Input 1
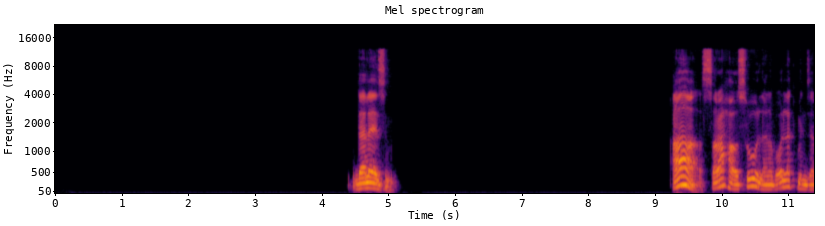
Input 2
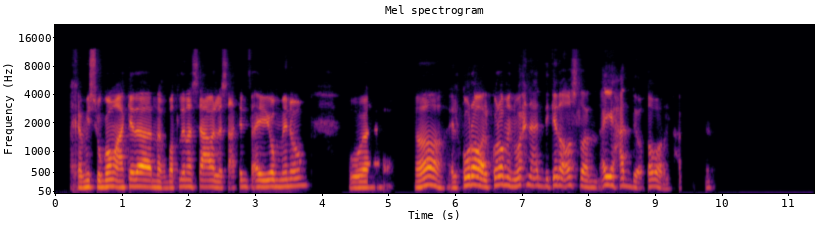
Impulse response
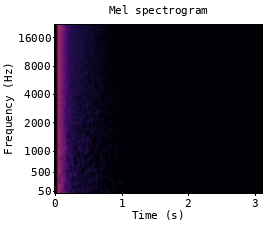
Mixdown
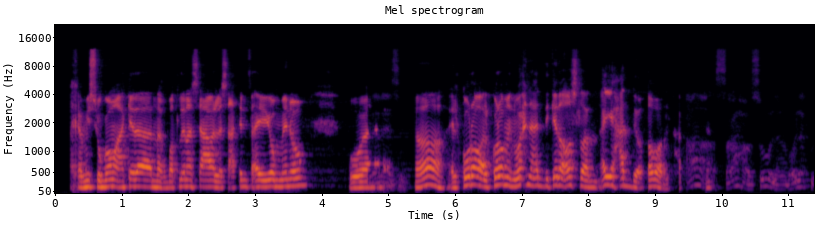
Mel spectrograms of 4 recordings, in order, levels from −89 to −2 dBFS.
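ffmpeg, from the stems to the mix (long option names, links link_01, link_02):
-filter_complex "[0:a]alimiter=level_in=2dB:limit=-24dB:level=0:latency=1,volume=-2dB,flanger=delay=16.5:depth=5.7:speed=1.3,adelay=200,volume=-19.5dB[link_01];[1:a]alimiter=limit=-21dB:level=0:latency=1:release=28,volume=-3.5dB,asplit=2[link_02][link_03];[link_03]volume=-19dB[link_04];[2:a]atrim=start_sample=2205[link_05];[link_04][link_05]afir=irnorm=-1:irlink=0[link_06];[link_01][link_02][link_06]amix=inputs=3:normalize=0,lowshelf=frequency=68:gain=-9.5"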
